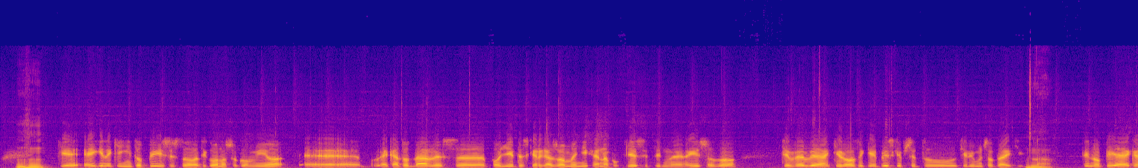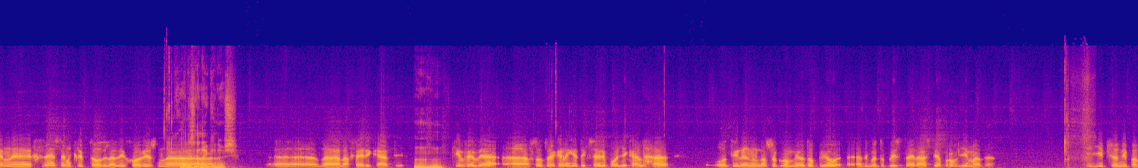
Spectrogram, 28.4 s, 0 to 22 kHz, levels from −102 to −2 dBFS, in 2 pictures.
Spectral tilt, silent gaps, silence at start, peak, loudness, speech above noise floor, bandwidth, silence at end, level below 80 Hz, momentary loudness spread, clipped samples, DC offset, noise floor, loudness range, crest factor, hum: -6.5 dB/octave; none; 0.05 s; -4 dBFS; -19 LUFS; 36 dB; 13.5 kHz; 0 s; -60 dBFS; 9 LU; under 0.1%; under 0.1%; -55 dBFS; 3 LU; 16 dB; none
